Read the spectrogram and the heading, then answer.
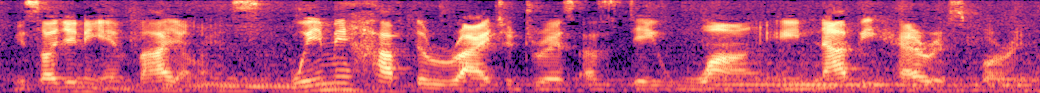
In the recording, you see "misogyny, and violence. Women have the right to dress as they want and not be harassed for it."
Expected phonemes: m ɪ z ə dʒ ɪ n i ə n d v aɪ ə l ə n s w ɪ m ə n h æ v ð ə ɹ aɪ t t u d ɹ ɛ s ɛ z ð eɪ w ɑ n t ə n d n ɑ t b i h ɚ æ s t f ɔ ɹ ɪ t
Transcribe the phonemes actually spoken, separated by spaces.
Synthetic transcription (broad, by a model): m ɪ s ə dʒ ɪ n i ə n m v aɪ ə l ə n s w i m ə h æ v ð ə ɹ aɪ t t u d ɹ ɛ s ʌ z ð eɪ w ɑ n ə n n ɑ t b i h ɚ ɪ s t f ɔ ɹ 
